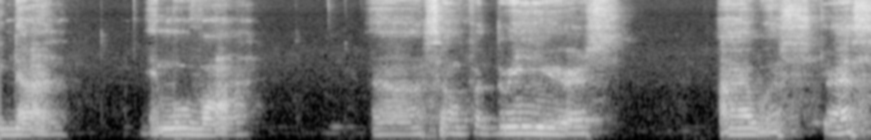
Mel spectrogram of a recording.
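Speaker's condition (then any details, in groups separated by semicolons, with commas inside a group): ALS; hoarse voice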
